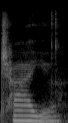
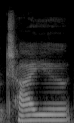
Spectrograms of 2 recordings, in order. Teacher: Okay, so we have a long, low U, chayu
